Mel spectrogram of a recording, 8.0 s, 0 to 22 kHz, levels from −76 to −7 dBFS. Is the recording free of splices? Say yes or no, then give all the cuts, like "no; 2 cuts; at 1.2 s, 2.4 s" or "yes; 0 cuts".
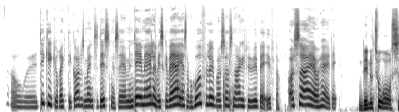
no; 3 cuts; at 1.7 s, 3.7 s, 5.7 s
